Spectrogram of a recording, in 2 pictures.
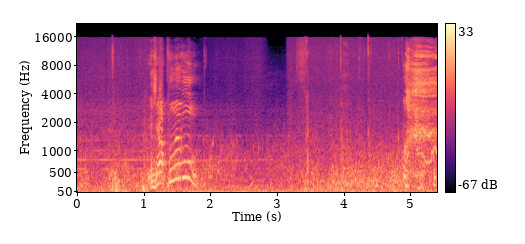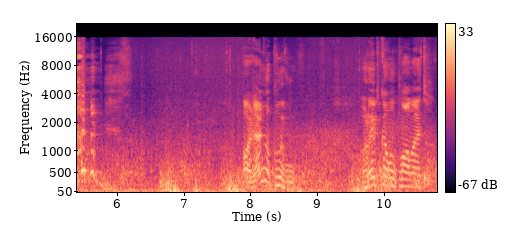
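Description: A young man talks with animation.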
